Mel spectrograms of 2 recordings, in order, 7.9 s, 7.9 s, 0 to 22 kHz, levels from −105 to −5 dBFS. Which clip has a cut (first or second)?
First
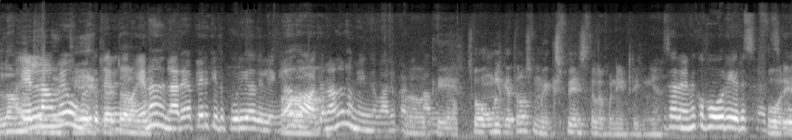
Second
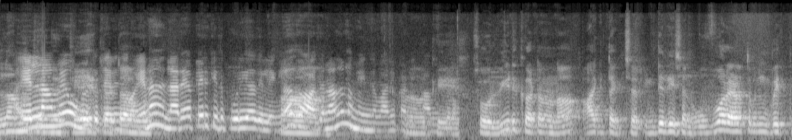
second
